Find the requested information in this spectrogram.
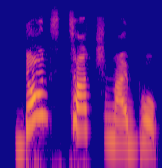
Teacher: the stress falls on don't touch and book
